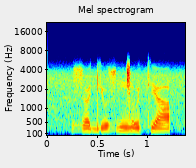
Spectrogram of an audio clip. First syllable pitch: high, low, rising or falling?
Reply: low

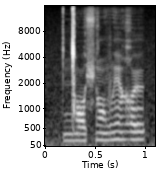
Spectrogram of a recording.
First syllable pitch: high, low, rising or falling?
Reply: low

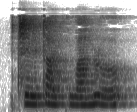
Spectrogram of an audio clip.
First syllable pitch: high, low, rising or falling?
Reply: rising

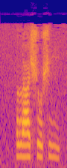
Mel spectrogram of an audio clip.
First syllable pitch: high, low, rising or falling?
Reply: high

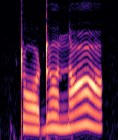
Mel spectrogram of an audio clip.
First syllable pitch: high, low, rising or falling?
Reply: low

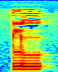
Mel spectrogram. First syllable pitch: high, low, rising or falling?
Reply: high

